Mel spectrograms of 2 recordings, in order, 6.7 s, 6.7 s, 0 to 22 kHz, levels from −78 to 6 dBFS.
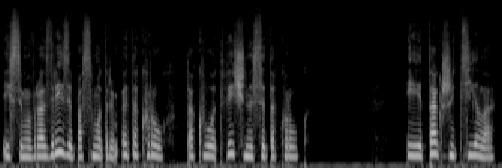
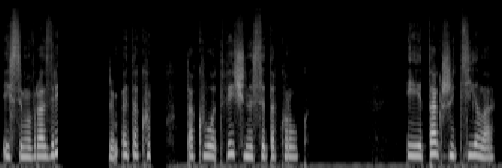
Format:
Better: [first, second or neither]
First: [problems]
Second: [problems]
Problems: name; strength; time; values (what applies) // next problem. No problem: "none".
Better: first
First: none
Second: audio cutting out; at 1 s for 0.5 s and at 2 s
